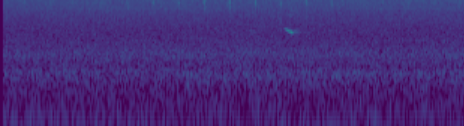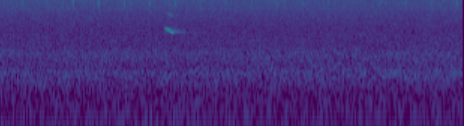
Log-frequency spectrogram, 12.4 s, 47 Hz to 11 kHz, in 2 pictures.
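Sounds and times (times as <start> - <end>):
background hiss: 0.1 - 12.3
Eurasian bullfinch Pyrrhula pyrrhula piping calls: 3.8 - 4.1, 8.4 - 8.8.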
